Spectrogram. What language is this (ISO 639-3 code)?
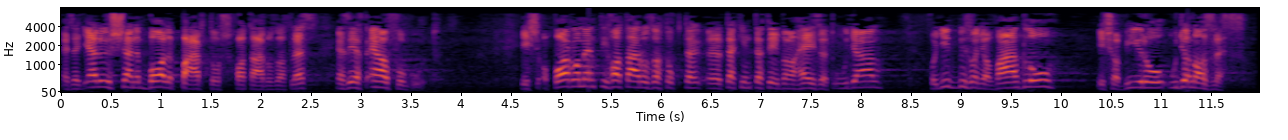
hun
